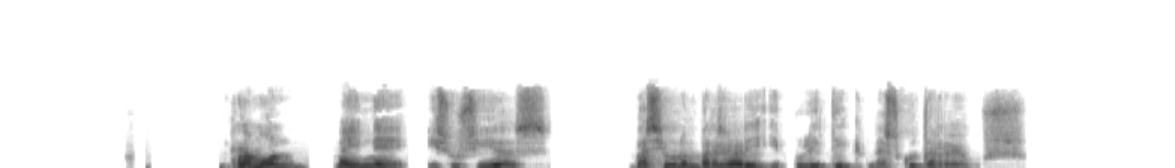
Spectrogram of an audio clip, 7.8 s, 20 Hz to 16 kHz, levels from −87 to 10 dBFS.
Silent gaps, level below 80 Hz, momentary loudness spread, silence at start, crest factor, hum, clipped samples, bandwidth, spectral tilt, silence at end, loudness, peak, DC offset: 2.08-2.22 s, 2.73-2.85 s, 3.68-4.19 s, 5.25-5.29 s; -64 dBFS; 15 LU; 1.55 s; 20 dB; none; under 0.1%; 8 kHz; -5 dB/octave; 1.05 s; -19 LUFS; -2 dBFS; under 0.1%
